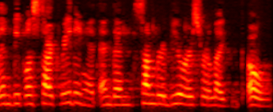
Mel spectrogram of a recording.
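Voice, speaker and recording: A woman talks at a moderate pace with a Filipino accent. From Philippines. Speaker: author. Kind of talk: casual chat. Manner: halting.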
